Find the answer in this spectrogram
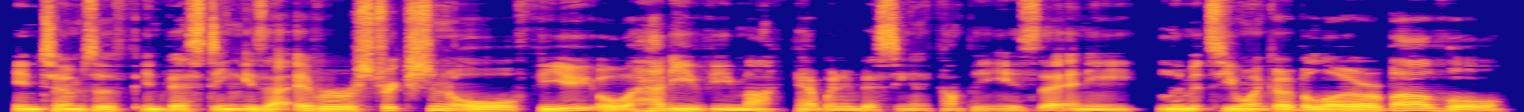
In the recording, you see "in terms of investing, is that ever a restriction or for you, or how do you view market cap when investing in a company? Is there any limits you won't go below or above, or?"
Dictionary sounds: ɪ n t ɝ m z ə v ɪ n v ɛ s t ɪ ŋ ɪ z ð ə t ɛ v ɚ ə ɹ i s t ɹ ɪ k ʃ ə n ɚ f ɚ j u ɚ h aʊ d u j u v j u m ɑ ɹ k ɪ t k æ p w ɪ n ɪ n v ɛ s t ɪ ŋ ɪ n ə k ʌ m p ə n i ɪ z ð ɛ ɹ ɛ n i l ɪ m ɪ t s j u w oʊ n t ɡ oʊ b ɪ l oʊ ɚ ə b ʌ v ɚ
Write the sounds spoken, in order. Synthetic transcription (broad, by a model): ɪ n t ɝ m z ə v ɪ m v ɛ s t ɪ ŋ ɪ z ð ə t ɛ v ɚ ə ɹ i s t ɹ ɪ k ʃ ə n ɚ f ɚ j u ɚ h aʊ d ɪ j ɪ v j u m ɑ ɹ k ɪ t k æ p w ɪ n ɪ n v ɛ s t ɪ ŋ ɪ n ə k ʌ m p ə n i ɪ z ð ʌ ɹ ɛ n i l ɪ m ɪ t s j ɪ w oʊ n ɡ oʊ b ɪ l oʊ ɚ ə b ʌ v ɚ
